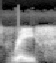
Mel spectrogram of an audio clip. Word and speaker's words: Ralph: his name is spelled Ralph, but it's actually pronounced Rafe.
